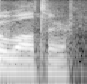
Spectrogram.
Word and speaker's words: Showalter: Showalter.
